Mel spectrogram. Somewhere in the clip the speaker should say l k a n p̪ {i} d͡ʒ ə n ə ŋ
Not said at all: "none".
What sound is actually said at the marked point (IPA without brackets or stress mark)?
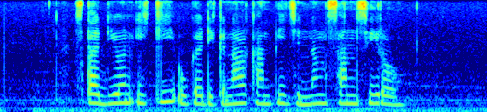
i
